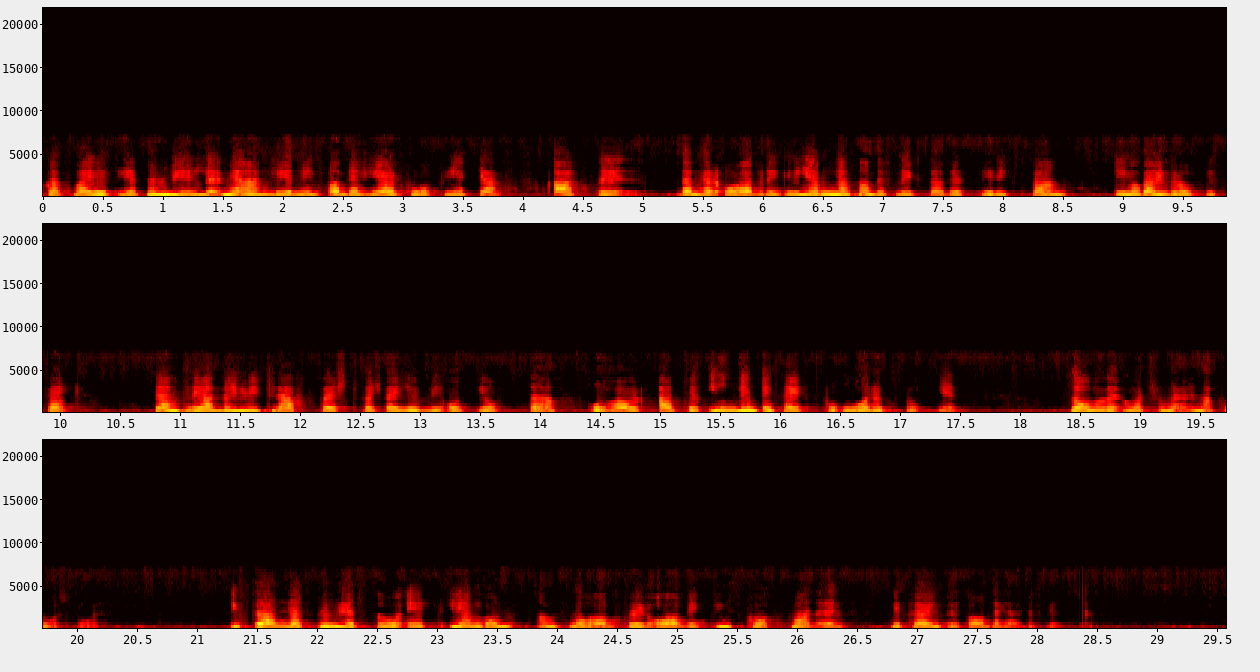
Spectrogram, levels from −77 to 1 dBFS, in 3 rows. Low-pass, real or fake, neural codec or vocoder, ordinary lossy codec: 7.2 kHz; fake; codec, 16 kHz, 1 kbps, FreqCodec, smaller model; none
